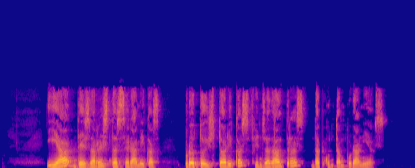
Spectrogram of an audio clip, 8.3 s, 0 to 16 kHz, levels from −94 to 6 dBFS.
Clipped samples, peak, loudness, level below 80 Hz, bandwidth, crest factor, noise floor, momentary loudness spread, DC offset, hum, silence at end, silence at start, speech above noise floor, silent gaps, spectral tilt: under 0.1%; -2 dBFS; -18 LUFS; -60 dBFS; 8 kHz; 16 dB; under -90 dBFS; 14 LU; under 0.1%; none; 0.65 s; 0.95 s; over 73 dB; none; -5.5 dB/octave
